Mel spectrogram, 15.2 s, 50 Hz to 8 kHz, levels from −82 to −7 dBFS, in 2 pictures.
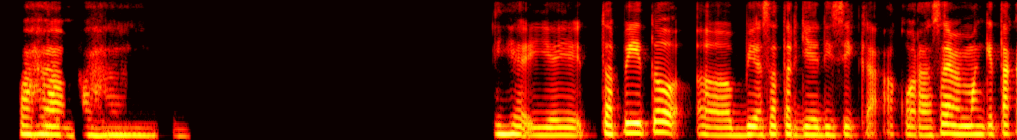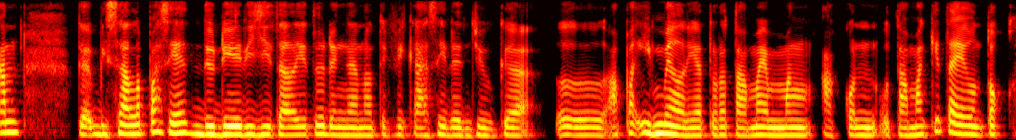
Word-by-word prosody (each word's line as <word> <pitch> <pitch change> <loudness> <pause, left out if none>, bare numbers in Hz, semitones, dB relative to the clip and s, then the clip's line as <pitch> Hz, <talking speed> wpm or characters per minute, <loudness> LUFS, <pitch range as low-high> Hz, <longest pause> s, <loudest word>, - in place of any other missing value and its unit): Paham-paham. 160 -3 -1
Mhm. 145 -1 -18 2.3
Iya 180 -1 +2
iya 160 0 -2
iya, 160 -1 -1 0.2
tapi 205 +2 +5
itu, 225 - -1 0.3
eee, 165 -2 0
biasa 175 0 +2
terjadi 170 -1 0
sih, 165 0 -5
Kak. - - -7
Aku 175 -1 -5
rasa 170 +4 +2
memang 180 0 +1
kita 190 +1 +1
kan, 215 +3 +1 0.5
enggak 175 -3 -1
bisa 185 +1 +2
lepas 195 +5 +1
ya 205 - +5
dunia 180 -3 +5
digital 175 -1 +2
itu 170 +2 -1
dengan 160 -2 0
notifikasi 160 0 -6
dan 155 -2 -2
juga, 160 +1 -4
eee, 165 0 -2
apa, 170 +5 -4
email 190 -4 +6
ya. 160 0 -2
Terutama 165 0 -2
memang 160 +1 +1
akun 160 0 -3
utama 170 +1 -3
kita 240 -2 -2
ya 185 -3 +3
untuk, 175 +1 -4
170 Hz, 155 wpm, -23 LUFS, 160-180 Hz, 2.3 s, email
